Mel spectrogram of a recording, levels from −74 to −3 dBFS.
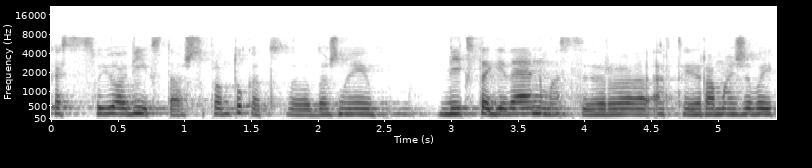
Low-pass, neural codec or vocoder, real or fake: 7.2 kHz; none; real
